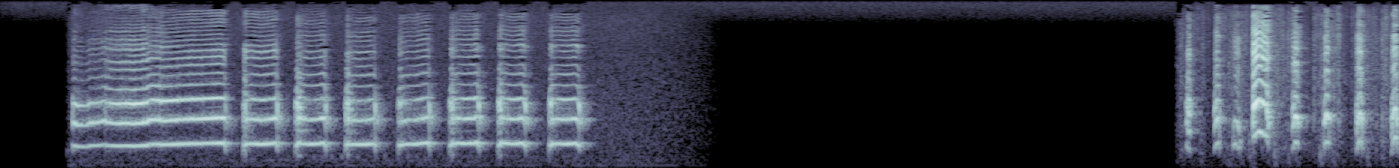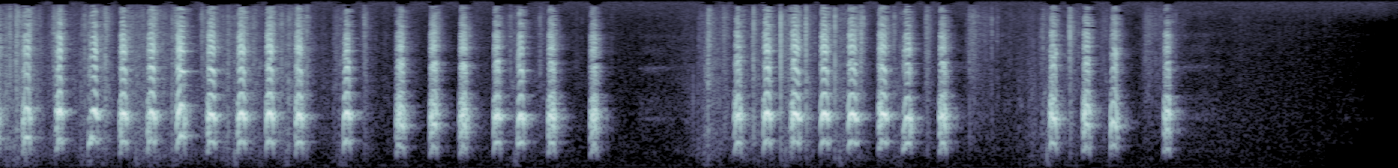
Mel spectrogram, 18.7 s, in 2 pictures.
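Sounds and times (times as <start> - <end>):
chicken squawking: 0.5 - 4.0, 7.9 - 13.4, 14.1 - 17.2.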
